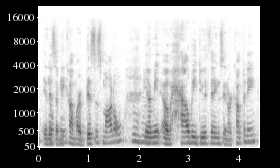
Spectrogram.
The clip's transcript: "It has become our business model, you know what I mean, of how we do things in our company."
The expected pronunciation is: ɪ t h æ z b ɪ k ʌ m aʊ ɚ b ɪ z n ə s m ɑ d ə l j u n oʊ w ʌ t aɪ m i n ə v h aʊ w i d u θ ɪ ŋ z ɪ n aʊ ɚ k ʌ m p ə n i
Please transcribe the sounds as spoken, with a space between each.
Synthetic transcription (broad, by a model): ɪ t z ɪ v b ɪ k ʌ m aʊ ɚ b ɪ z n ə s m ɑ d l j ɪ n oʊ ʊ aɪ m i n ə v h aʊ w i d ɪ θ ɪ ŋ z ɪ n aʊ ɚ k ʌ m p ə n i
